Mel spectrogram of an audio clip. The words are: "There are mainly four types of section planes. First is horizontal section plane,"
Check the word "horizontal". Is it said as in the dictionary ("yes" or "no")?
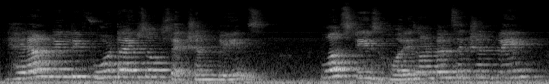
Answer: yes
